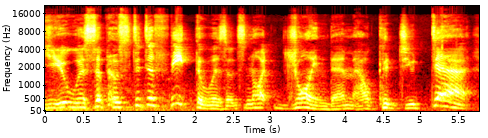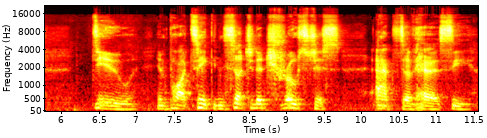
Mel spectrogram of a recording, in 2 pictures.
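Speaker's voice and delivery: spooky, scary, menacing villain voice. Speaker performs a character's accusation, scary voice. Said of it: "fun, scary voice".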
